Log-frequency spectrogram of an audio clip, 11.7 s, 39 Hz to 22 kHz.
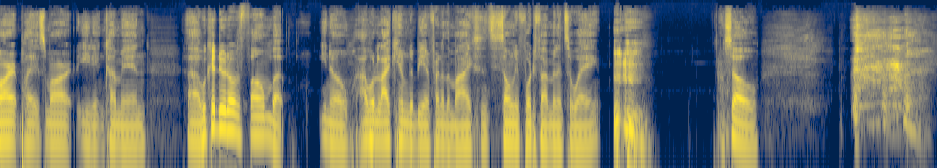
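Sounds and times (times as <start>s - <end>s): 
speech: 0.0s - 8.2s, 9.0s - 9.7s, 10.6s - 11.5s
person still recovering from illness coughing: 7.6s - 8.2s, 10.6s - 11.7s.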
